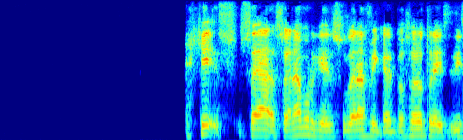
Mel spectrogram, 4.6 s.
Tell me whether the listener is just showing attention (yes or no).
yes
